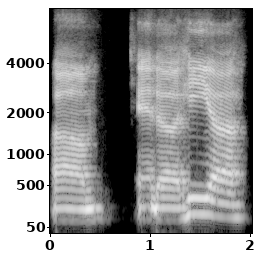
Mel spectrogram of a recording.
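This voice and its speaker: Over a dull, narrow-band phone connection, a bright-voiced man in his thirties speaks slowly at a medium pitch. He owns a lawn care business and, as a podcast guest, tells stories loosely and casually, peppering them with "you know."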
